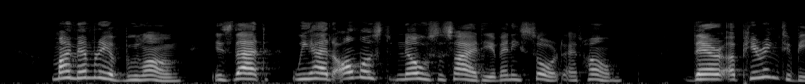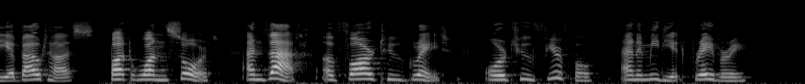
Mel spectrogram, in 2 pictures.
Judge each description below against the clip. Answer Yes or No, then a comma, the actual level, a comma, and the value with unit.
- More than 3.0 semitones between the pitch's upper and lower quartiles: Yes, average, 3.7 semitones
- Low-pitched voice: No, high, 225 Hz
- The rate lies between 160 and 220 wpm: No, average, 140 wpm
